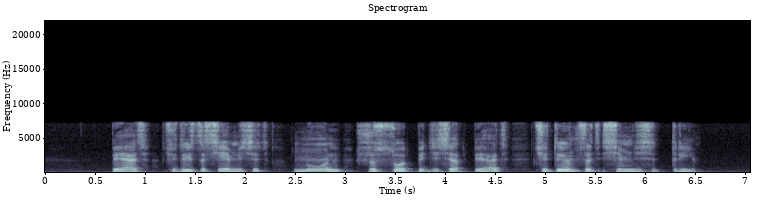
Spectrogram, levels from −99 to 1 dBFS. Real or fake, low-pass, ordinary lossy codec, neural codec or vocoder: real; 7.2 kHz; MP3, 64 kbps; none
